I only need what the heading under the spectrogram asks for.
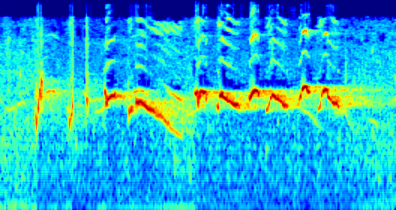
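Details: A Chinese hwamei sings loud, clear whistled phrases, slurring up and down at about four notes a second, after a few sharp opening chips; the recording is used to lure other songbirds into singing.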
